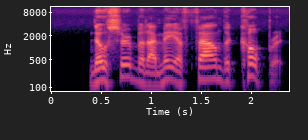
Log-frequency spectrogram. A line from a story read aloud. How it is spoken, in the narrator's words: I exclaimed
